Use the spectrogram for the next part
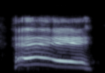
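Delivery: high, drawn-out hammed-up hello; mock overblown greeting. Coach hailing a client at a conference, mock overblown greeting. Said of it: "I don't feel like I go, I, I would say".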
